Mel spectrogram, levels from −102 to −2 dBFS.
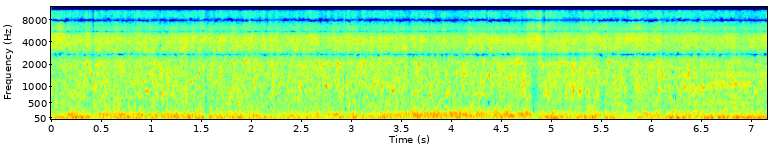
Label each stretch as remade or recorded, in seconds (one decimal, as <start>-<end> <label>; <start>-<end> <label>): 0.0-4.6 recorded; 4.6-5.4 remade; 5.4-7.2 recorded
